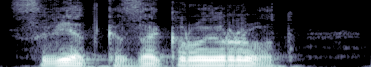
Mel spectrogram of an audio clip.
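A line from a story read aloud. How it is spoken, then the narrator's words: Menacing advice. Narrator (Russian): грозно посоветовала сидевшая слева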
